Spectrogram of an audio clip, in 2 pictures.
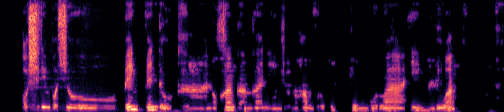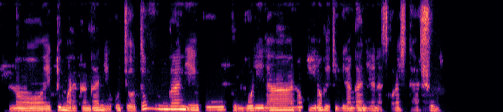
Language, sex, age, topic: Oshiwambo, female, 36-49, finance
